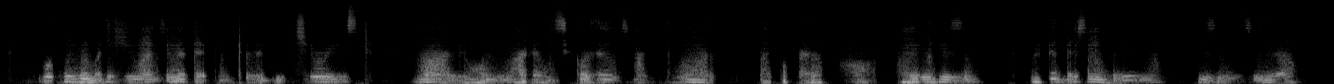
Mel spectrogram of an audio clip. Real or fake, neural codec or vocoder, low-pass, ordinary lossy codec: fake; codec, 44.1 kHz, 0.9 kbps, DAC; none; none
